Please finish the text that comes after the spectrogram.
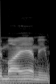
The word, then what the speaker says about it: Miami: That's how we pronounce it, by the way. If you say Miami, we'll know really quick that you're not from here. But we're in Miami, Oklahoma, kind of the beginning of Route 66 for Oklahoma.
